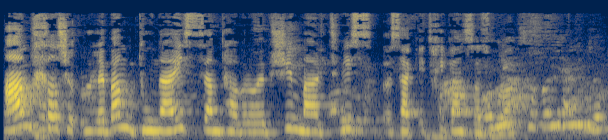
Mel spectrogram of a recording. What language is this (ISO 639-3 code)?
kat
